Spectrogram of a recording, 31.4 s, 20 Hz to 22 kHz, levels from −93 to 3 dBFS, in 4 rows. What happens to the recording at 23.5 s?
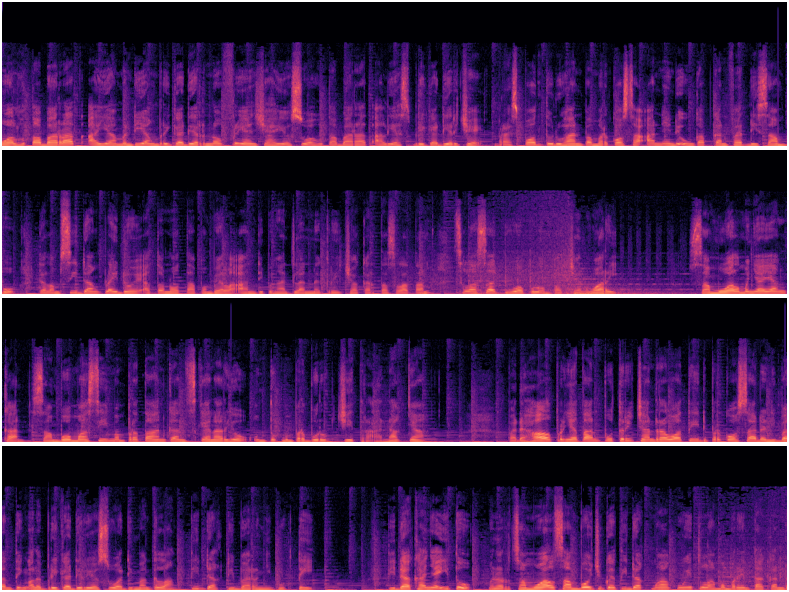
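A dropped buffer (overrun) hits at 23.53 s. The sound jumps slightly forward, with no gap of silence. The likely cause is that the program fell behind in reading its incoming samples, so the hardware overwrote a block before it was collected. That block, around 10 ms of audio, is simply missing, and the material on either side is butted together.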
